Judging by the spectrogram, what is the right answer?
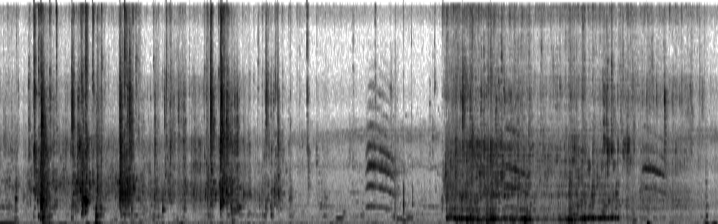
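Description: Hands swishing onions and tomatoes in a steel bowl of water, with splashes and drips, loudest in the first few seconds. A brief run of high chirps comes about halfway through.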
